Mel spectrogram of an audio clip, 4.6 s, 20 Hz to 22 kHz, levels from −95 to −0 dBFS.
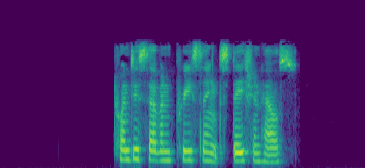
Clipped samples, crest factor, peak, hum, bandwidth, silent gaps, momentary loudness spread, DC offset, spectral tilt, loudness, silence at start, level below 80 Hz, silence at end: under 0.1%; 18 dB; -2 dBFS; none; 8.4 kHz; none; 6 LU; under 0.1%; -1.5 dB/octave; -17 LUFS; 1.45 s; -68 dBFS; 0.9 s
